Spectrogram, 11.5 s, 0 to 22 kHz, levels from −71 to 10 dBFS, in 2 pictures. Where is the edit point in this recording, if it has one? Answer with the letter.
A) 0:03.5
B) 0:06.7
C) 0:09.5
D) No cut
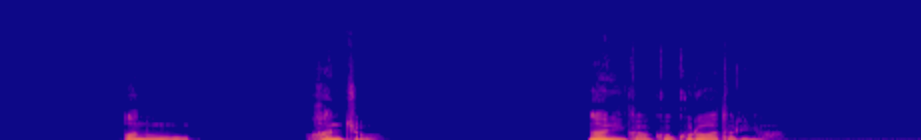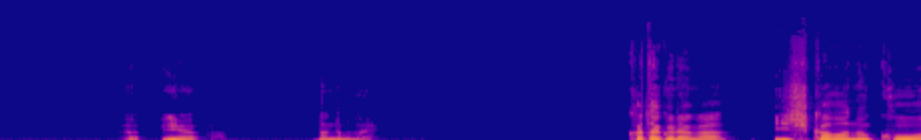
A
